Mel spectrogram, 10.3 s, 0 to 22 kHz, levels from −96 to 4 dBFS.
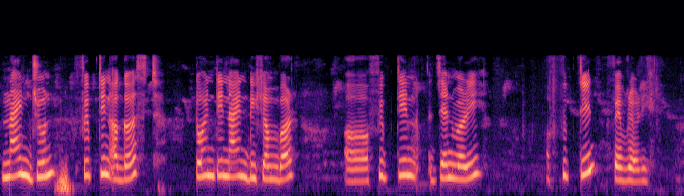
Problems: background sounds at intervals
